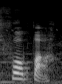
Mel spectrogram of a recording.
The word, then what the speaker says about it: faux pas: So, faux pas. Yeah, it's faux pas.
